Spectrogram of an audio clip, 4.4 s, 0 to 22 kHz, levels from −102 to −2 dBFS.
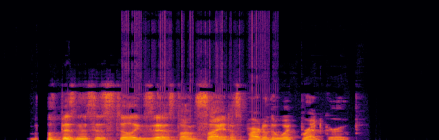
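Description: AAC frame loss with muting runs from 0.35 to 0.49 s in this speech clip. A stretch of compressed audio lasting about 128 ms, consistent with roughly three lost frames, never reached the decoder, so it filled those frames with silence. The overlapping transform windows on either side fade the speech down into the gap and back up after it. The result is a soft-edged dropout.

A block size mismatch with padding follows from 1.19 to 2.78 s. One stage hands over blocks shorter than the next stage expects, and the shortfall in each block is filled with zeros. That puts a tiny silent gap into every block, repeating at 46.9 Hz, which fits a 1024-sample read block. It is heard as a low buzz laid over the speech. The slowdown is a factor of 0.999, too small to notice.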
